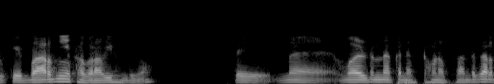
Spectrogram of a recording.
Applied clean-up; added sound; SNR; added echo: neural mask model DeepFilterNet 3.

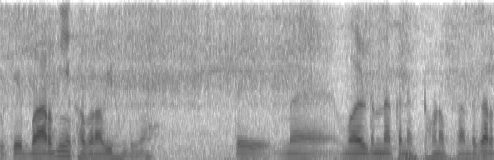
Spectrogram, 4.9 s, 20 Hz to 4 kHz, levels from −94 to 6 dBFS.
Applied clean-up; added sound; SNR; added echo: none; Domestic sounds, home sounds; 14 dB; none.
